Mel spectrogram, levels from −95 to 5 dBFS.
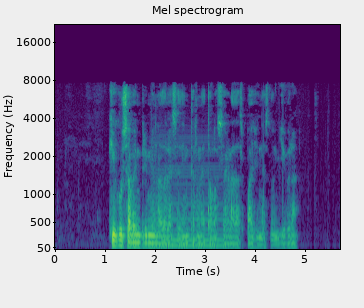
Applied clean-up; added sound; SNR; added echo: none; Bowed string instrument; 11 dB; none.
